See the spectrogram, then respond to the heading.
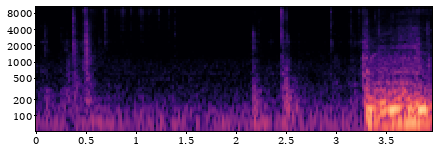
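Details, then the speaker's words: Bagged 1955 Chevy, in-car, first try after bolts and wiring were redone: a few faint clicks, then the starter spins the engine with a loose, uneven churn but it never catches; crank no start, fuel line suspected next. "Oh! It's not fixed. Dang it. Well, that didn't work."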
